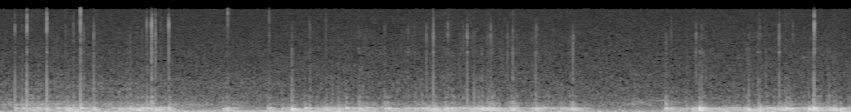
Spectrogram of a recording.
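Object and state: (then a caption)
Metal mesh microphone grille being scratched. Long fake nails on both hands scratch and stroke the hollow steel mesh grille of a silver Blue Yeti microphone. The result is a dense, low, throbbing rumble with faint, bright ticks on top. It briefly dips near two seconds and again around six seconds before resuming.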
